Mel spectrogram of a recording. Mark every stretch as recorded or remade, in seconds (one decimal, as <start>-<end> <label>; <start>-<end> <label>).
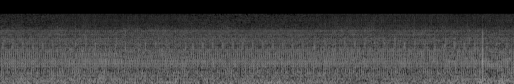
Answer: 0.0-0.6 recorded; 0.6-1.9 remade; 1.9-3.1 recorded; 3.1-5.1 remade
